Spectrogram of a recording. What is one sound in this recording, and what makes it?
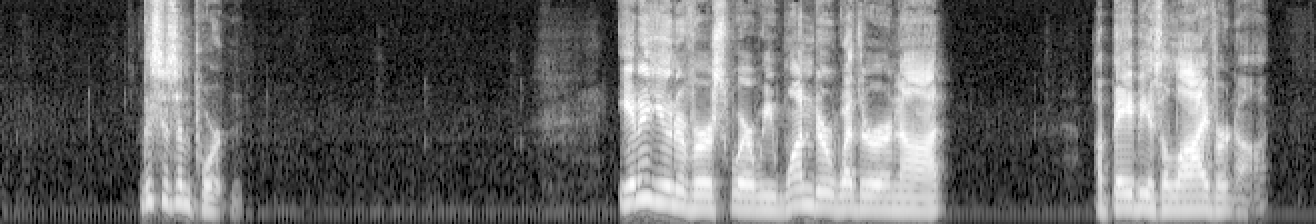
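A man speaks with animation, close to a microphone.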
